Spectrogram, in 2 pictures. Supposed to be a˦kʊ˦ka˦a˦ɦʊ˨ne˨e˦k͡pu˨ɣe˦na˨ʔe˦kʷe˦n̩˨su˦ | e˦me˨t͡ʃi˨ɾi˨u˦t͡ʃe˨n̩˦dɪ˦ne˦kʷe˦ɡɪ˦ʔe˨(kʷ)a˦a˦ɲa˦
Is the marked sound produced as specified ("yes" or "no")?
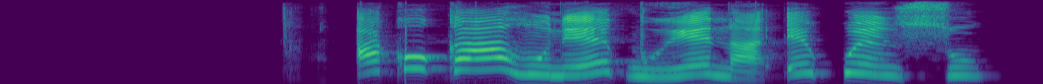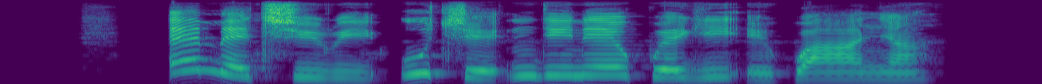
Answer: yes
